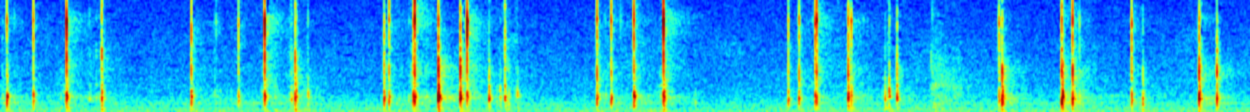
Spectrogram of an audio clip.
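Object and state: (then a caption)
Cardboard marker box tapped with long nails. Long acrylic nails tap and scratch on an open cardboard marker box full of markers. Quick, sharp, bright clicks come in irregular bursts and clusters, each dying away almost instantly, with no low end and a quiet hiss between them.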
